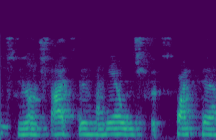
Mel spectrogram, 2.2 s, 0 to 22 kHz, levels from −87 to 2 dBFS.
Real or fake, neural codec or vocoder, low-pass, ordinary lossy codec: fake; codec, 16 kHz, 8 kbps, FunCodec, trained on Chinese and English, 25 frames a second; 7.2 kHz; AAC, 48 kbps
